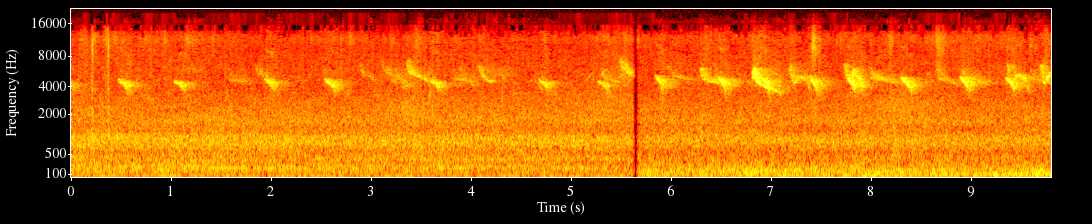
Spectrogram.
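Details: Grey-headed canary-flycatcher in Hong Kong on 22 December 2020, giving thin, high, slurred chip notes about twice a second over a steady low rumble of distant traffic or wind.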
